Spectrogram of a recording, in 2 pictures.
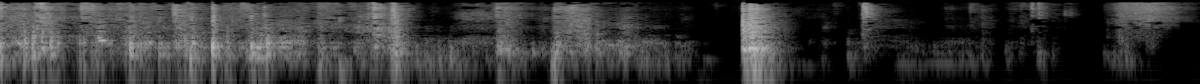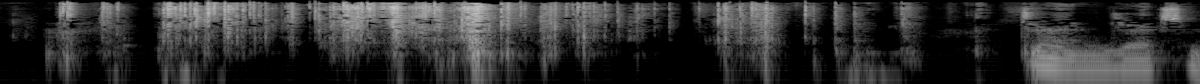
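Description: Foil trading-card pack wrappers crinkling and being torn open by hand, in two crackling spells, one at the start and one past the middle. A single sharp snap just before the four-second mark is the loudest sound.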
